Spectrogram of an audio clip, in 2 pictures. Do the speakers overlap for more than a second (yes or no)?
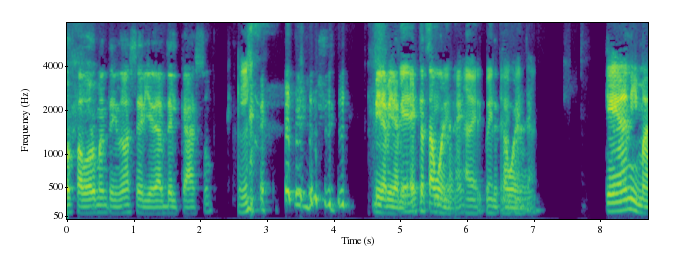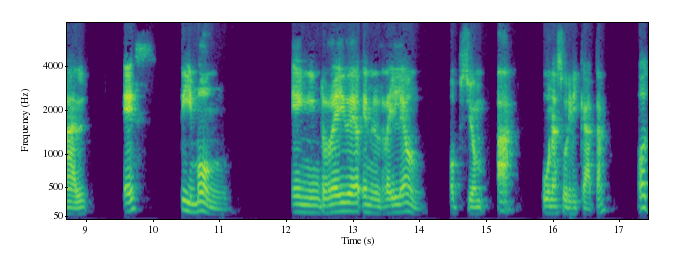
yes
